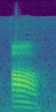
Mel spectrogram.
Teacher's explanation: विवृत स्वर के उच्चारण में मुख्य द्वार पूरा खुला होता है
